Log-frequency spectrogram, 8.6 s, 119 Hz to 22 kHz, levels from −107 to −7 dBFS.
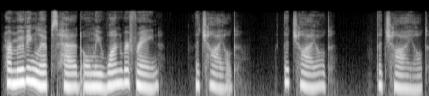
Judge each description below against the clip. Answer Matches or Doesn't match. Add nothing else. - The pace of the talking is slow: Matches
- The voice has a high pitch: Matches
